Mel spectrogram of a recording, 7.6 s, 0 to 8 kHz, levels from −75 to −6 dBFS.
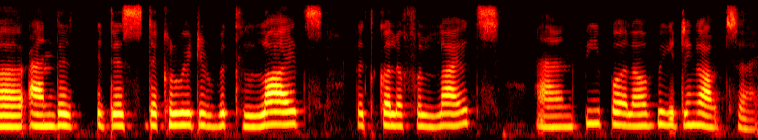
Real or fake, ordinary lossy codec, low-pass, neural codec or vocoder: fake; none; 7.2 kHz; codec, 24 kHz, 6 kbps, HILCodec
